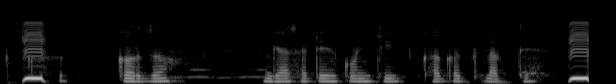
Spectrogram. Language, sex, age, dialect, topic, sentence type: Marathi, male, 25-30, Varhadi, banking, question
